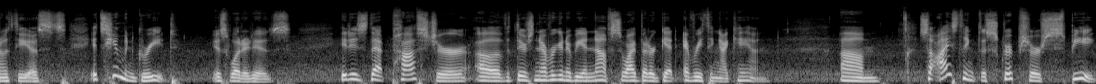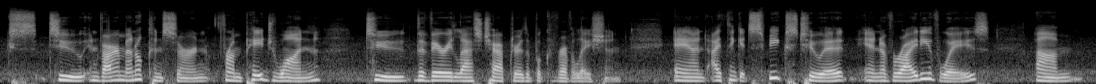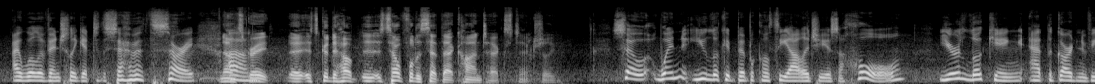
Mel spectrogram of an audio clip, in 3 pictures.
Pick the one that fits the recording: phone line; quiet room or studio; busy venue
busy venue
